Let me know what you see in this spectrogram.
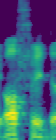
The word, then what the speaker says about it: Offord: O-F-F-O-R-D, Offord. I don't want to say her name wrong. Offord.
